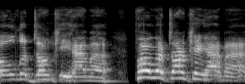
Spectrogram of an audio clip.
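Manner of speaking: acted, shrill, high, very loud furious yelling. Retelling how everyone got very angry at each other: imitating an angry shout.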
